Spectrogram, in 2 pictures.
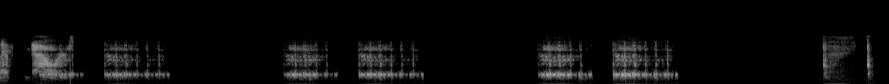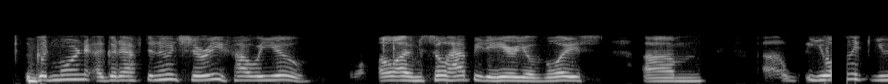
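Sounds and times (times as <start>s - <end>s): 
phone line double-burst ringback tones: 1.1s - 1.7s, 2.9s - 4.2s, 5.4s - 6.8s
speech: 9.2s - 12.0s, 12.7s - 16.0s, 16.7s - 17.7s.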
